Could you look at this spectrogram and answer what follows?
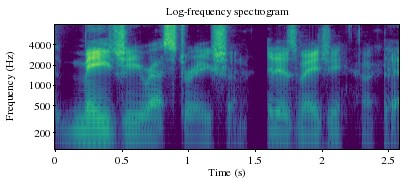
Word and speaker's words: Meiji: Probably butchered all those names too. The only one I know for sure is it's Meiji Restoration.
